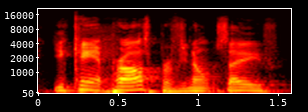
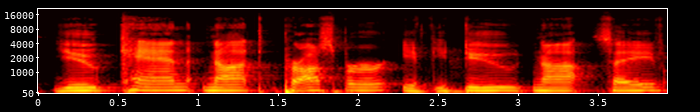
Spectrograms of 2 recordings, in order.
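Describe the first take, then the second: First: The words are run smoothly together. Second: The words are said detached, one by one.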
